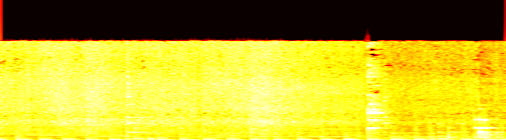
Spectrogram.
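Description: Spiced potato and fig curry sizzling in an aluminium kadai as it is stirred with a metal spatula, with two sharp clinks of the spatula against the pan in the second half. Background music with a steady beat plays under it.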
